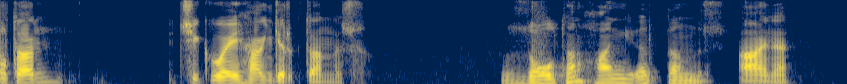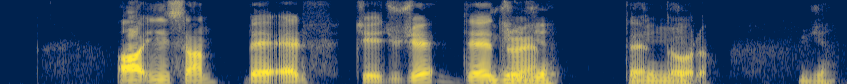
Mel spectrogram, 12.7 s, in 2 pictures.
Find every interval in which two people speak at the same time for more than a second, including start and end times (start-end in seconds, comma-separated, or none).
none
